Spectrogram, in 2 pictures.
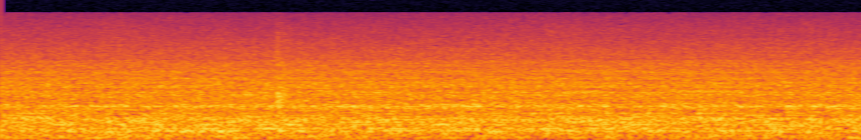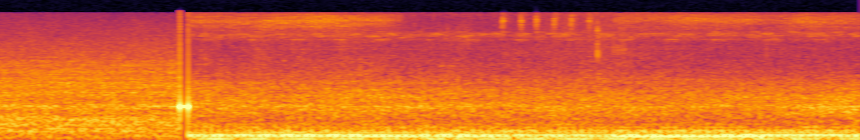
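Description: Steady background hiss of room tone, broken about five seconds in by a short sharp beep, after which a lower steady hum takes over.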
